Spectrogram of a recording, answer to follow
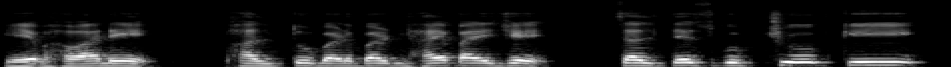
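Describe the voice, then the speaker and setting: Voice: medium pitch, animated, unhurried, mellow, natural voice. A storyteller voicing a crude, domineering male politician who bullies and threatens. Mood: sneering. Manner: abusive, sneering.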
